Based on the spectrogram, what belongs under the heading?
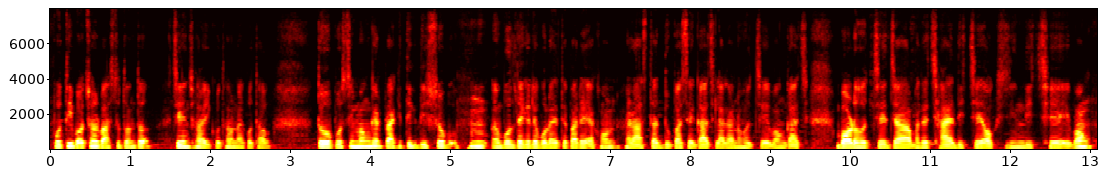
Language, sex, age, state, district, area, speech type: Bengali, male, 45-60, West Bengal, Bankura, urban, spontaneous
